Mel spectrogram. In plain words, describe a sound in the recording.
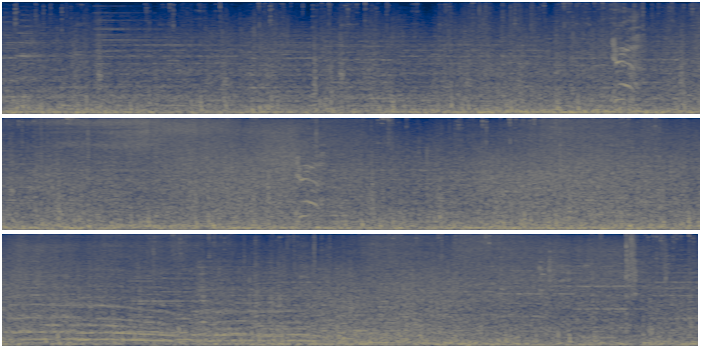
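A horse gallops with heavy hoofbeats on sand.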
